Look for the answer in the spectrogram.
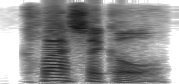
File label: "classical", American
